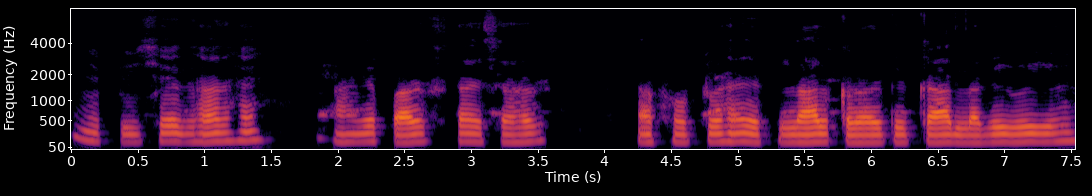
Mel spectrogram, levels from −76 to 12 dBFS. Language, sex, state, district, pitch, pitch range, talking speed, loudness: Hindi, male, Uttar Pradesh, Deoria, 125 Hz, 120-130 Hz, 150 wpm, -23 LUFS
